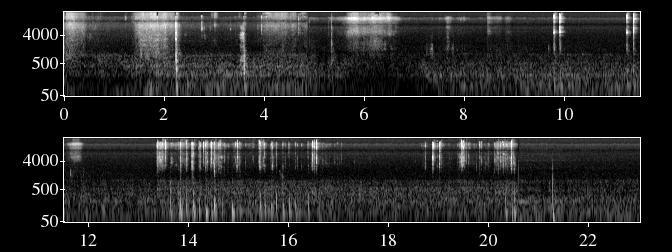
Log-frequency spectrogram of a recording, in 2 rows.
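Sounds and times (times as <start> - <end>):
keyboard typing: 13.4 - 16.8.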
